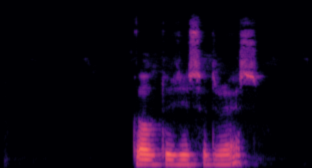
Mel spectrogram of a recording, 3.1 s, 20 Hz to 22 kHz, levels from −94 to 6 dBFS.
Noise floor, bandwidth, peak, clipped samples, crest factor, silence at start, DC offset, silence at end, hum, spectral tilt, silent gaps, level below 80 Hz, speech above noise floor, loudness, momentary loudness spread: under -90 dBFS; 14.5 kHz; -16 dBFS; under 0.1%; 20 dB; 1.35 s; under 0.1%; 0.55 s; none; -5 dB/octave; none; -74 dBFS; over 58 dB; -34 LUFS; 9 LU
